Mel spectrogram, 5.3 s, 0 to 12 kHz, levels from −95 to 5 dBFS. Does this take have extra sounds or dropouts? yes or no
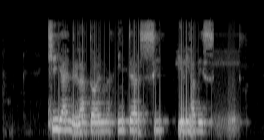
yes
